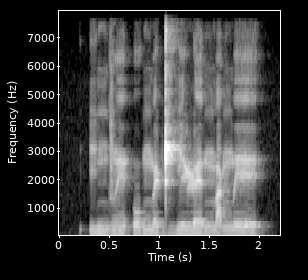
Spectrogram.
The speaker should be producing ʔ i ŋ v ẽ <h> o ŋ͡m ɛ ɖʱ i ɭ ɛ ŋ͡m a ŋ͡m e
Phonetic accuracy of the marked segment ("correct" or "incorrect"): incorrect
